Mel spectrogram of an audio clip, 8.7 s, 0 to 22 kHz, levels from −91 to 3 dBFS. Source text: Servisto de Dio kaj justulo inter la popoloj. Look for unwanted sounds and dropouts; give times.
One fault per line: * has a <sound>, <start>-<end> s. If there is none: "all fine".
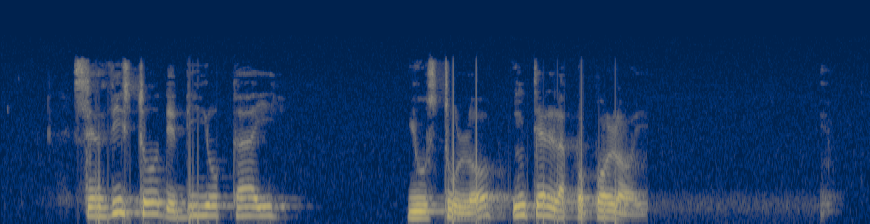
all fine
